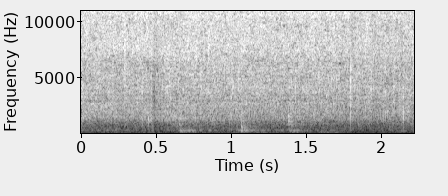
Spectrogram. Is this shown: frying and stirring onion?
yes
